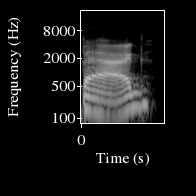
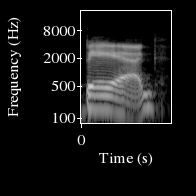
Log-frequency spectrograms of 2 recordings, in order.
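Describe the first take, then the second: First: It is said in a standard accent. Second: It is said in a Minnesota accent.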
